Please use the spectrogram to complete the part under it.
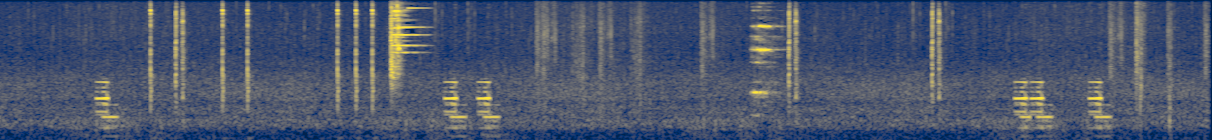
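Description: Bright menu chimes ring out now and then.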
